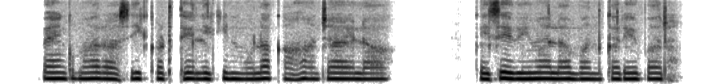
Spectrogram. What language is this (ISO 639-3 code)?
hne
